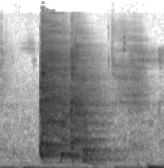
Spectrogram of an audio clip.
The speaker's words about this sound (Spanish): Pues yo, como podéis ver, voy a seguir con tos, intentaré irme escapando.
